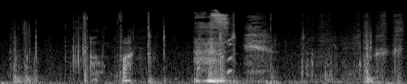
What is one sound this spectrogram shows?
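A car door opens with a thud.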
